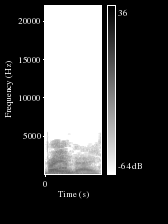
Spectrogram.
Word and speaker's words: Brandeis: Brandeis. – Brandeis University, his PhD in economics at MIT.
